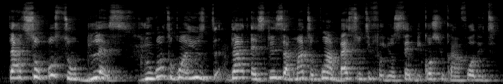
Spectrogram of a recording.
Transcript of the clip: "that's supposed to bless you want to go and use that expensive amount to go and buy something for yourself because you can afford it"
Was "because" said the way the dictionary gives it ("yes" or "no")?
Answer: no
